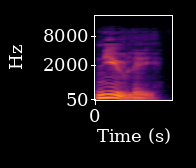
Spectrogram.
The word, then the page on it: newly: British English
